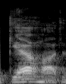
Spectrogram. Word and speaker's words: Gerhard: And so, like, when you have Afrikaners who have names like Gerhard, which is a German name. So Gerhard, and that's how you pronounce it in German.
